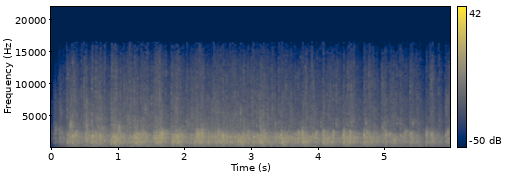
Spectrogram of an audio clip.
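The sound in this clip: An audience applauds to welcome two speakers, with steady clapping throughout. The applause holds at an even, full level from start to finish and has no breaks.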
